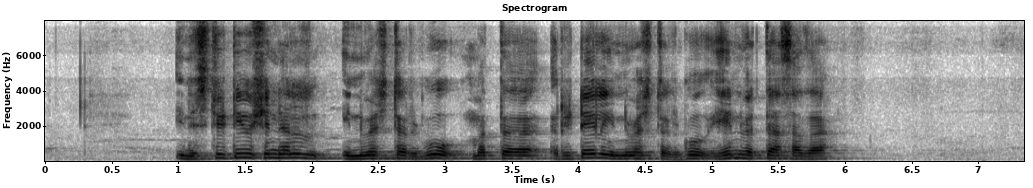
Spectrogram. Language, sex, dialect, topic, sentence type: Kannada, male, Dharwad Kannada, banking, statement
